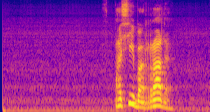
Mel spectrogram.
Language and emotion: Russian, positive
